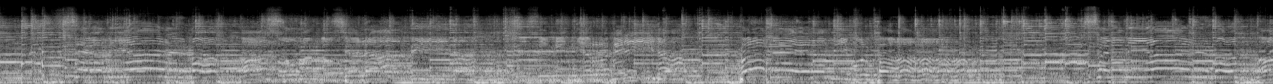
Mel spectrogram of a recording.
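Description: Live band playing Latin American music through a PA: strummed acoustic guitars and bass under a wavering melody line with vibrato.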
